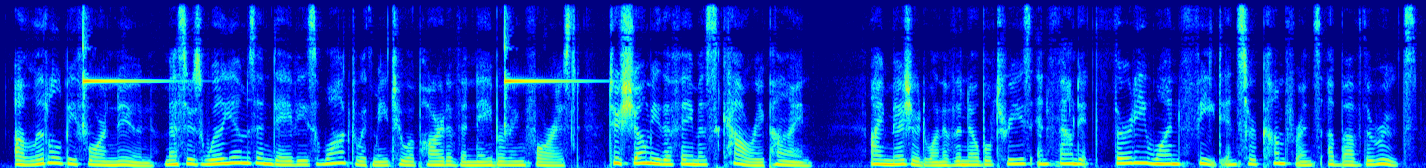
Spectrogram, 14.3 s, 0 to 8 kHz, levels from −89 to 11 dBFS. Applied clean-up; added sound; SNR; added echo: none; Bicycle bell; 4 dB; none.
